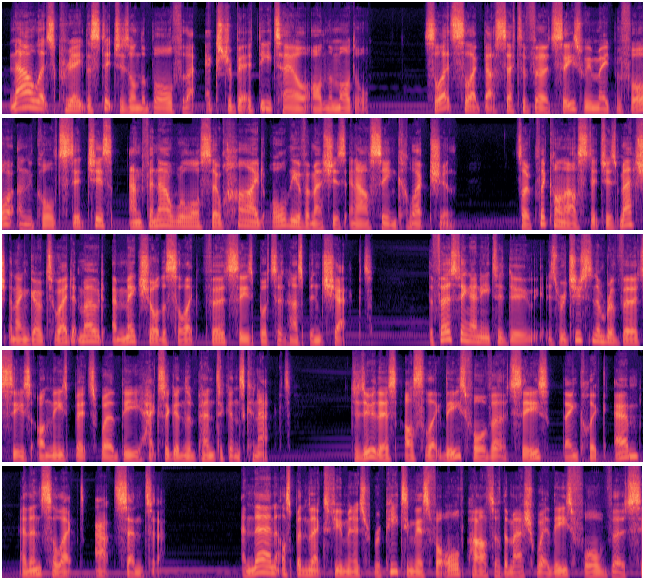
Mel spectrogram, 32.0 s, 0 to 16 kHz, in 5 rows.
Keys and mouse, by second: 7.2-11.4 drag, 11.4-11.7 middle drag, 11.7 Tab, 11.8 Tab, 13.1 click, 13.6 Tab, 15.5 click, 17.1 middle click, 19.2-21.3 drag, 22.8 middle click, 23.9 middle click, 25.1 click, 26.8 m, 27.9 click, 28.1 middle click, 28.1 m, 28.3 click, 28.5 middle click, 28.7 click, 29.3 middle click, 29.3-32.0 typing, 29.5 click, 30.1 click, 30.3 middle click, 30.7 middle click, 31.5 middle click, 31.9 middle click.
